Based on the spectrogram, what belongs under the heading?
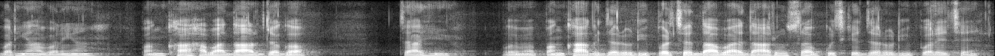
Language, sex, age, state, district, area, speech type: Maithili, female, 60+, Bihar, Madhepura, rural, spontaneous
